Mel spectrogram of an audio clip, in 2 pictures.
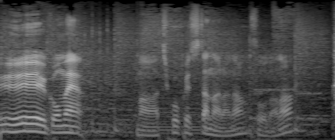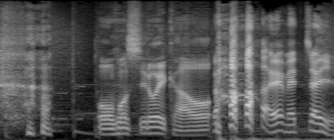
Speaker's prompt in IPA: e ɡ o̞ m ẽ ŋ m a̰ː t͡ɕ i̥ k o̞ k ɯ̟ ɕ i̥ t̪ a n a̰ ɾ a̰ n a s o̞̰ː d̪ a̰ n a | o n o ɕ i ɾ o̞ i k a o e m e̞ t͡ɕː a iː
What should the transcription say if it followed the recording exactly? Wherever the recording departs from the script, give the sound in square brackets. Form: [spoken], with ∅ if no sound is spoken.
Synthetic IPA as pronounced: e ɡ o̞ m ẽ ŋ m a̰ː t͡ɕ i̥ k o̞ k ɯ̟ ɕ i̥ t̪ a n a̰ ɾ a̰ n a s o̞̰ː d̪ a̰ n a | o [m] o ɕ i ɾ o̞ i k a o e m e̞ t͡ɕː a iː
